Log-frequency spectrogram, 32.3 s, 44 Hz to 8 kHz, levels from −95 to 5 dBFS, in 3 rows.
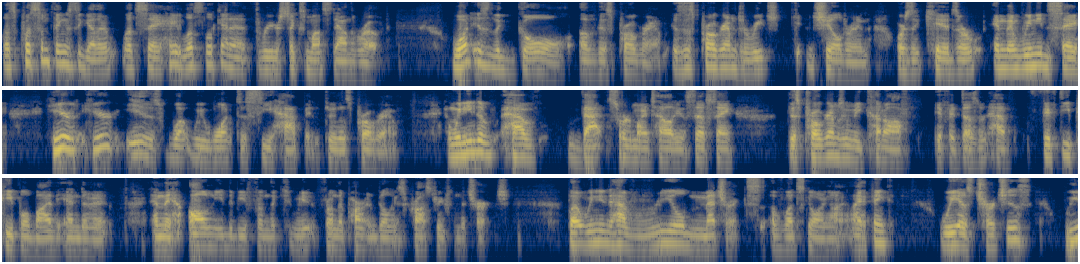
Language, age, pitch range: English, 30-49, 115-150 Hz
